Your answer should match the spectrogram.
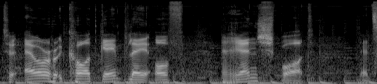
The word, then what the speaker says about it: Rennsport: ever record gameplay of ryan sport that's how it's pronounced henshbot it's a german word for racing sport basically and we have this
